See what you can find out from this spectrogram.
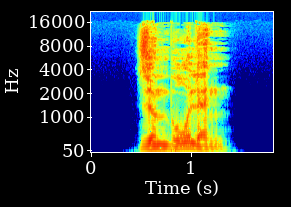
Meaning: dative plural of Symbol
- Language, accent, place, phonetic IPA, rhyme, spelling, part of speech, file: German, Germany, Berlin, [zʏmˈboːlən], -oːlən, Symbolen, noun, De-Symbolen.ogg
